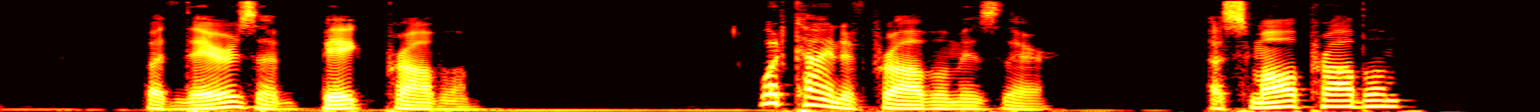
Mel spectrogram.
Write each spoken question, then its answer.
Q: What kind of problem is there?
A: No, there's a big problem.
